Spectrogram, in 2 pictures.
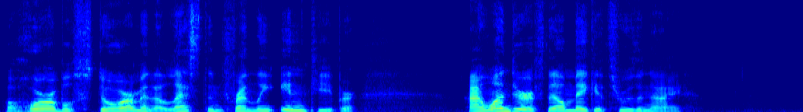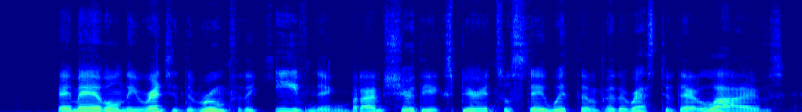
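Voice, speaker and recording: Male actor for horror radio narrator, old-time parody. Medium pitch, theatrical, slyly ominous, dry sound. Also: moderate pace, fairly bright tone, no room sound, natural voice. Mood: wry, ominous. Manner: theatrical, tongue-in-cheek. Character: wry, spooky male horror-anthology radio host. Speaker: narrator host of radio play.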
